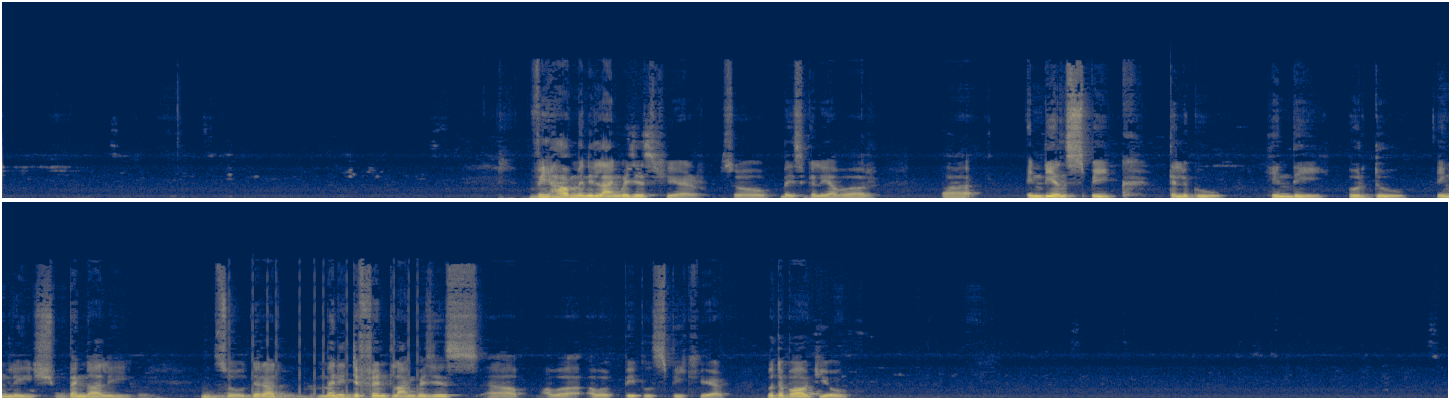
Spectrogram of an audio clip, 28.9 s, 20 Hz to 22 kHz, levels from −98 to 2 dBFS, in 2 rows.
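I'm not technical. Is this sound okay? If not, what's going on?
No. A 2G mobile phone near the recording gear sent short bursts of radio signal, and the audio circuit picked them up. These GSM signalling bursts come through from 16.73 to 18.63 s as a galloping ticking and buzzing pattern, well below the speech in loudness.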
